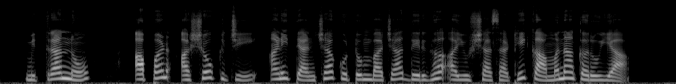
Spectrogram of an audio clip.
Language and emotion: Marathi, neutral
